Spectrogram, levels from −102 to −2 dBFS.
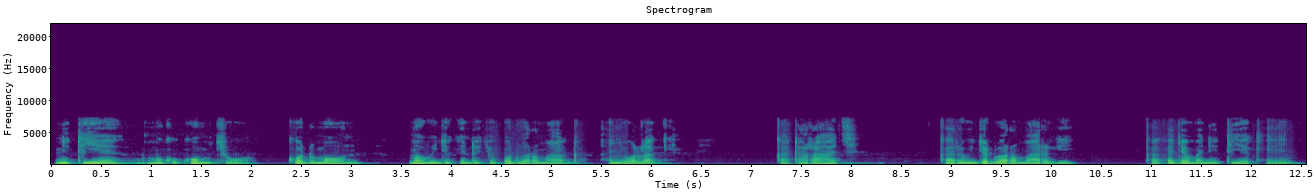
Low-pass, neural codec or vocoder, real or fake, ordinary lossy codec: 7.2 kHz; none; real; none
